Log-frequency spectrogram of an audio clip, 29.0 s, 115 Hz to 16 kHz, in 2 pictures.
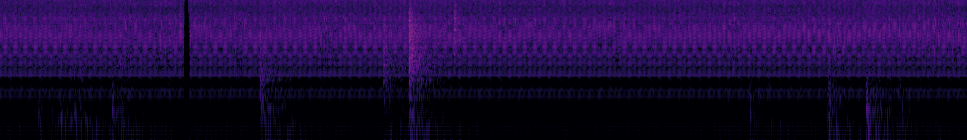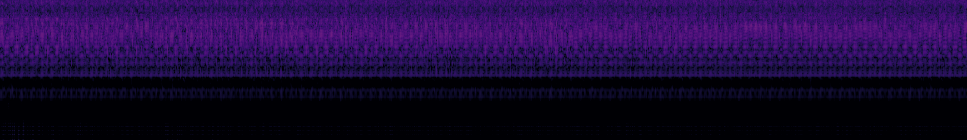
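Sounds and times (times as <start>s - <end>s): steady electrical hum: 0.0s - 29.0s
faint knocks: 12.4s - 13.8s.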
